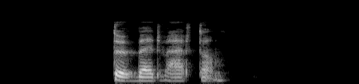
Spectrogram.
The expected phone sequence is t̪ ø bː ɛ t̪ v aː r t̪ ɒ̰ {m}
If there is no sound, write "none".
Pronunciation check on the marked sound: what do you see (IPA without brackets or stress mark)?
m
